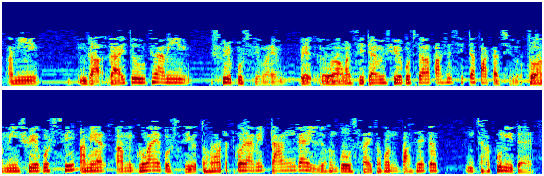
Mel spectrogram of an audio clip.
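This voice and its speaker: Halting young man telling a ghost story. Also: medium pitch. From Bangladesh. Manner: halting, many restarts and self-corrections. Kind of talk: casual spoken storytelling. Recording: dull lo-fi radio audio with faint music.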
